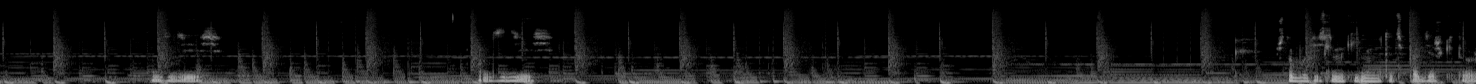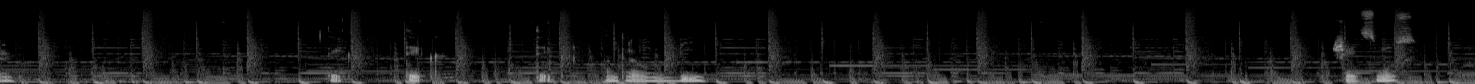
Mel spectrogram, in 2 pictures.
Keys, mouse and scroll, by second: 0.1 scroll up 2, 0.3 middle click, 1.1 ctrl+r, 3.7 middle click, 4.5 ctrl+r, 6.4 middle click, 7.0 scroll down 2, 7.2-8.2 middle drag, 8.2 Tab, 8.2 scroll up 3, 8.8 middle click, 9.1 Tab, 9.9 Tab, 10.3 Tab, 10.6-12.3 middle drag, 12.3 scroll up 1, 12.8 ctrl+r, 14.0 ctrl+r, 15.2 ctrl+r, 16.5 ctrl+r, 17.9 alt+shift+click, 18.7 alt+shift+click, 19.9 alt+shift+click, 20.8 ctrl+b, 25.3 Tab, 25.6 scroll down 1, 25.7 middle drag, 26.0 z, 26.2 scroll down 3, 26.4 middle drag, 26.7 z, 26.9-27.3 middle drag, 27.3-28.4 right drag, 28.4-29.5 middle drag.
